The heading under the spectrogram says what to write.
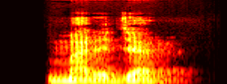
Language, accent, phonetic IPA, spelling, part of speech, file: Catalan, Valencia, [ma.ɾeˈd͡ʒaɾ], marejar, verb, LL-Q7026 (cat)-marejar.wav
- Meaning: 1. to cause to feel sick or dizzy 2. to annoy, to burden 3. to sail 4. to become sick or dizzy 5. (of ship's cargo) to be damaged, to spoil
